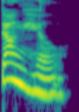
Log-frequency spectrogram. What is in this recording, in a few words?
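"dunghill", British English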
